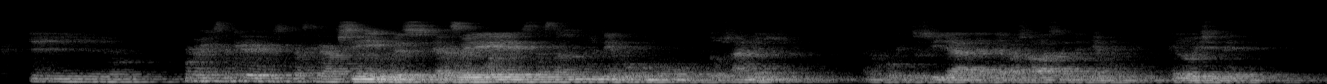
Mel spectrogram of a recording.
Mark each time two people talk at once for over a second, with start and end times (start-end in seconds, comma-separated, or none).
4.4-5.6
